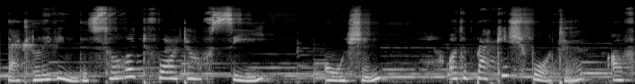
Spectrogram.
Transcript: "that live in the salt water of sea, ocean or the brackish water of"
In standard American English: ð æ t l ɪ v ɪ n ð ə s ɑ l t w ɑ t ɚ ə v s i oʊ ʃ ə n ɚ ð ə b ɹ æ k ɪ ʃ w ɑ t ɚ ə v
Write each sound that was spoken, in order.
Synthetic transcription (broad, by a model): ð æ t l ɪ v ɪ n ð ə s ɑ t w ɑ t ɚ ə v s i oʊ ʃ ə n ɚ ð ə b ɹ æ k ɪ ʃ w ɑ t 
